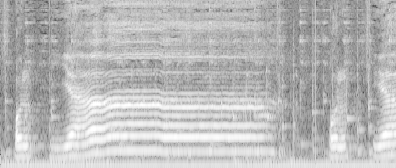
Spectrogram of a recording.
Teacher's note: huruf ya itu panjangnya adalah sekitar 5 harokat atau ketukan ya. Jadi membacanya harus agak panjang. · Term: mad jaiz munfasil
